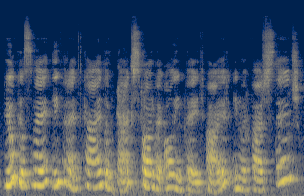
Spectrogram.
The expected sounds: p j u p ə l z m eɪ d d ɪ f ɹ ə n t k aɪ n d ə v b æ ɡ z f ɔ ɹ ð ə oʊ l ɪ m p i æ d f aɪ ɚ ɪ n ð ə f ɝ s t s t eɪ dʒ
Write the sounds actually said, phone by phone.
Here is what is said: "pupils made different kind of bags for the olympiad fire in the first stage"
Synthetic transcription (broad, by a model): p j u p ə l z m eɪ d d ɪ f ɹ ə n t k aɪ n d ə v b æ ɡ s f ɔ ɹ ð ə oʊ l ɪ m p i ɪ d f aɪ ɚ ɪ n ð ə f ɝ t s t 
